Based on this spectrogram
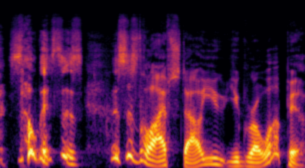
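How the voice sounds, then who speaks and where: A moderate pace in a dry, close sound with no echo. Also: man. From Eastern Kentucky, US. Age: 50s. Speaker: former cybercriminal. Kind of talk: podcast interview. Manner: casual, halting with repetitions.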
